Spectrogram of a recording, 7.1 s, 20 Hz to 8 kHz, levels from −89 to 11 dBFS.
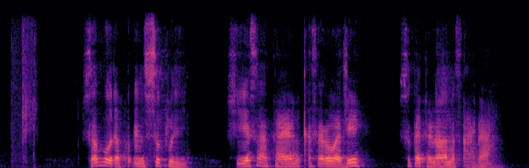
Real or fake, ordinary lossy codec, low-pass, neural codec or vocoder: fake; none; 7.2 kHz; codec, 44.1 kHz, 1.7 kbps, Pupu-Codec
